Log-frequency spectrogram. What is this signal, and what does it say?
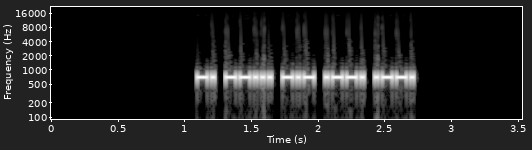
Morse code, heard as a keyed tone, about 46 wpm, 700 Hz. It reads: N7KPP
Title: USA Call Signs - 5 Characters - 3x Character Spacing - 45wpm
